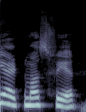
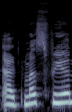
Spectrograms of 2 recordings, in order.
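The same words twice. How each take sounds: First: एटमॉस्फेयर with a full "moss" vowel; wrong pronunciation. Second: एटमॉस्फेयर with a reduced middle "muss"; correct pronunciation. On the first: Teacher telling students what to avoid, wrong pronunciation. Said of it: "ना कि". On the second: Teacher telling students what to say, correct pronunciation. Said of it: "इसे क्या कहना है". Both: Shown as a demonstration.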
